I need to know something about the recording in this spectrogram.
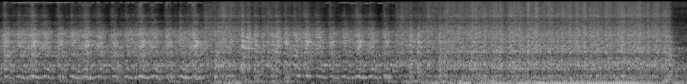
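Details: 1959 Ford Fairlane Galaxie 500, fuel poured into the carburetor, possibly flooded: starter churns with an uneven whirring rhythm for several seconds but the engine never fires.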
